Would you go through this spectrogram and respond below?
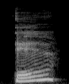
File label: "air"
